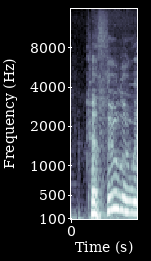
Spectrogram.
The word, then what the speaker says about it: Cthulhu: for example in Cthulhu Cthulhu itself is like supposed to be unsayable. Like it's not it's uh he even described it. It's like it's like a three syllable word spoken in two syllables. Like it's not meant for our vocal cords to even be able to like be able to reproduce it.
